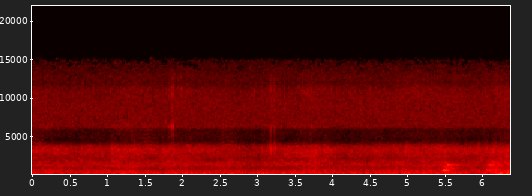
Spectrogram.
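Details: Honey bees feeding at a 3D printed table-top feeder in a garage in Colorado during a warm January spell; a steady layered buzzing drone of many wings with strong low hum bands, continuous throughout.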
